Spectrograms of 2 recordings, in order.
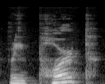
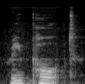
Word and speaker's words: report: When the Americans pronounce R, in British they will avoid to pronounce it, like report become report.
